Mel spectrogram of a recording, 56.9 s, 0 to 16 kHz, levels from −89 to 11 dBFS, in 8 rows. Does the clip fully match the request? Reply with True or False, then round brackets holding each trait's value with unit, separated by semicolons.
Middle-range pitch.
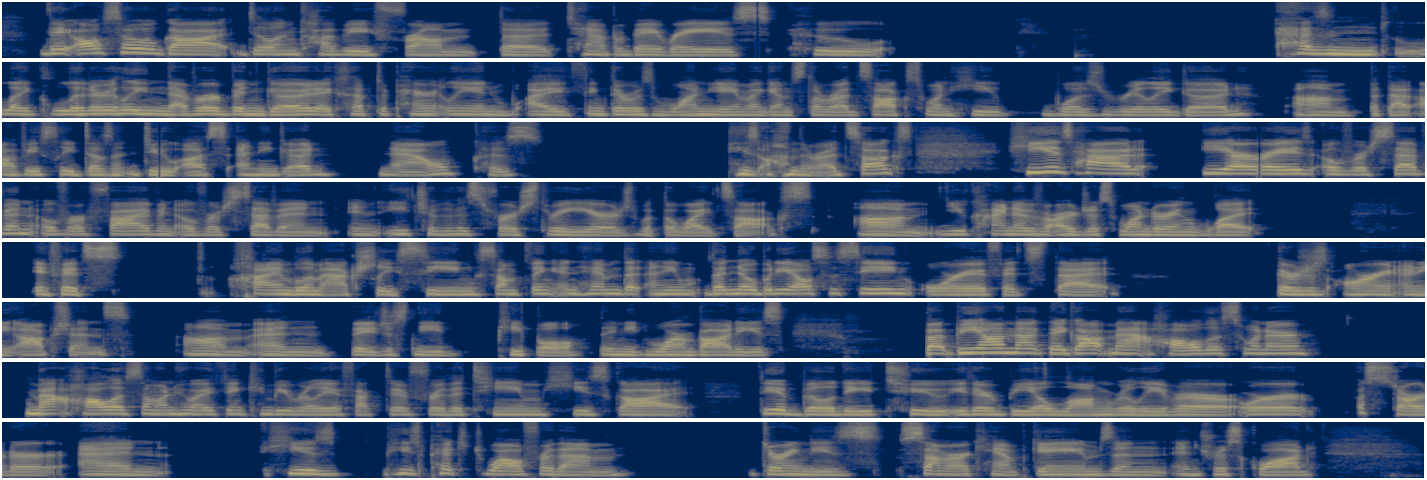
True (180 Hz)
